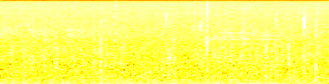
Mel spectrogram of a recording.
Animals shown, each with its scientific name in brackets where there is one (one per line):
Wood Thrush (Hylocichla mustelina)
